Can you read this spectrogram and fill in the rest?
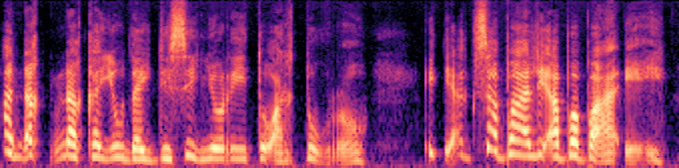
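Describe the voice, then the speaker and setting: A frank household confidante in a drama. She has a slightly high voice in a close, dry recording and speaks firmly, explaining with reproach. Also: sing-song, moderate pace, fairly bright tone, no room sound. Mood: solemn, confessing. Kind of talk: drama dialogue.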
